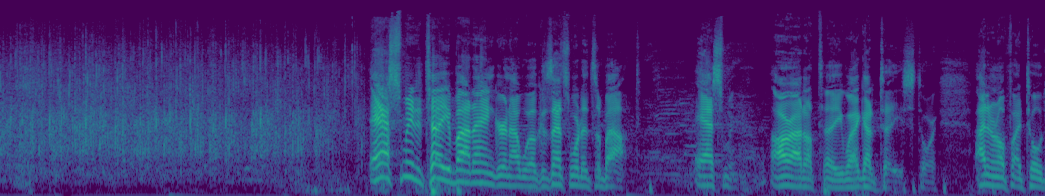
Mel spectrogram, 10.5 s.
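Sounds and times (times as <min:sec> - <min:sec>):
audience applause: 0:00.0 - 0:03.7
speech: 0:03.7 - 0:06.4, 0:07.0 - 0:10.4.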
